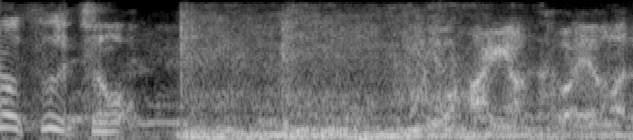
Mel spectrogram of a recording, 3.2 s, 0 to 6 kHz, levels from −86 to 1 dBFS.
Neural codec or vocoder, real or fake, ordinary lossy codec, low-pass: codec, 16 kHz, 2 kbps, FreqCodec, larger model; fake; Opus, 24 kbps; 5.4 kHz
